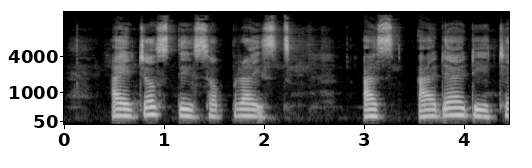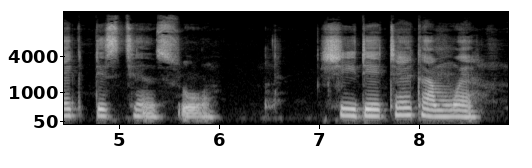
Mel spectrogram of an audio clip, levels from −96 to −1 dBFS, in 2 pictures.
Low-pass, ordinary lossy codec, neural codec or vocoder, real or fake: 14.4 kHz; MP3, 96 kbps; none; real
